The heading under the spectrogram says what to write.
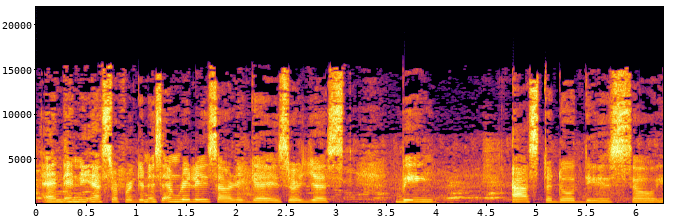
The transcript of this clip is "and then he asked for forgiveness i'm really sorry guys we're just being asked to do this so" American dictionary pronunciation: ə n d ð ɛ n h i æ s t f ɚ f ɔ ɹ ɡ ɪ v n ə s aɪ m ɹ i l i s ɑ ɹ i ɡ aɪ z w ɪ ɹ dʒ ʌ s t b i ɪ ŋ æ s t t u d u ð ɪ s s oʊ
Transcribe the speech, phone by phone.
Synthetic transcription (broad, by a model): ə n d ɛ n h i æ s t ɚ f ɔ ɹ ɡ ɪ n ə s aɪ m ɹ i l i s ɑ ɹ i ɡ aɪ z w ɪ ɹ dʒ ʌ s t b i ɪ ŋ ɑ s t t u d u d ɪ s s oʊ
